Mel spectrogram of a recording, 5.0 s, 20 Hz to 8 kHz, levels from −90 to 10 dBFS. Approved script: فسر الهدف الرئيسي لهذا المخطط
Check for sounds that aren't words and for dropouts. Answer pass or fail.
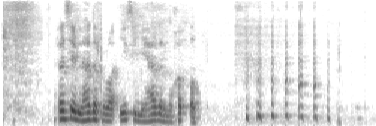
fail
